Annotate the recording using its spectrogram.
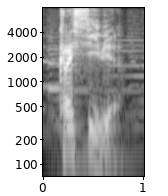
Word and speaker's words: красивее: Ударение на предпоследнее «е» ставится лишь в прилагательных, состоящих из двух слогов, те самые «нежнее» и «умнее». В остальных случаях ударение в сравнительных степенях сохраняется. «Красивый» – «красивее», «прекрасный» – «прекраснее».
